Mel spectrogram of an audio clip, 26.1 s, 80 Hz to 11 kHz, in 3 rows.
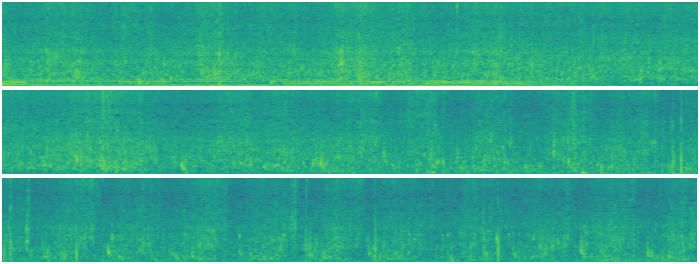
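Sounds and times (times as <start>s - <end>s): low hum: 0.0s - 9.1s
floodwater rushing: 0.0s - 26.0s.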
